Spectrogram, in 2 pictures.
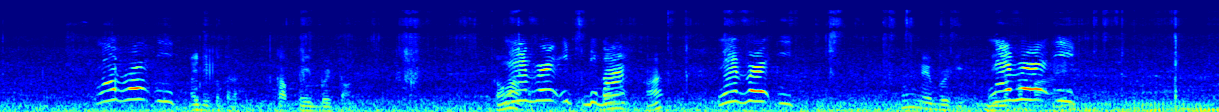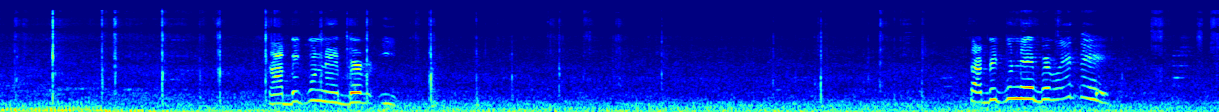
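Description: A young boy calls out excitedly close by.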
